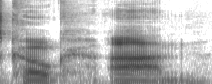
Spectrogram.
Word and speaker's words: Koch: the work of Robert Koch. You might hear it pronounced Koch or Koch. He's German, so it's Koch.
